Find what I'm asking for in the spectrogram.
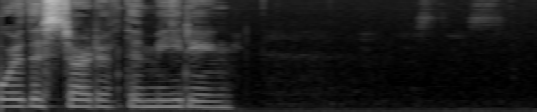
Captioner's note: speaking French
